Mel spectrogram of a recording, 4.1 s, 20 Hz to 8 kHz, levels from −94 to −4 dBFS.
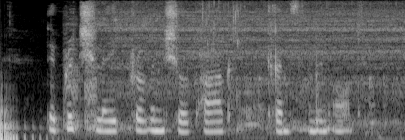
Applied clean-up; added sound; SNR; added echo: none; Sink (filling or washing); 6 dB; none.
